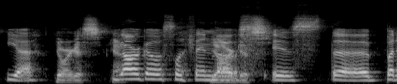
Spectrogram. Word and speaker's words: Yorgos: Yorgos? Yeah. Yorgos.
